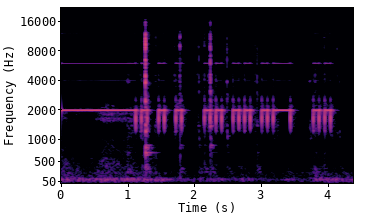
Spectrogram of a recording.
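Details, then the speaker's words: Chevrolet Tahoe with a P0300 misfire code, probing the driver's side coil pack harness pins: short, high, clean beeps in quick bursts as each pin is probed, so the wires are good. "okay and that is how you test to make sure all of your wires are good on your coil rack I guess this is a coil rack that's what I would call it"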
